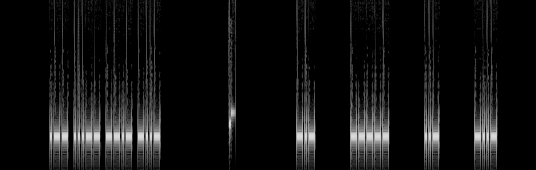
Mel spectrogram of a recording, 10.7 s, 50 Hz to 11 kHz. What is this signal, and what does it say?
Morse code, heard as a keyed tone, about 30 wpm, spaced as for 15 wpm, 700 Hz. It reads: W3QX K0UX
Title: USA Call Signs - 6x Character Spacing - 30wpm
